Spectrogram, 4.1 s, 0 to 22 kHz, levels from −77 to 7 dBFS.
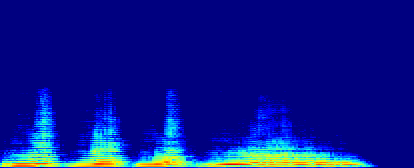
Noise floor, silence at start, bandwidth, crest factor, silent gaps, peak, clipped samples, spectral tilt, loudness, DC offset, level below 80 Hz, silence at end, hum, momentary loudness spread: -52 dBFS; 0 s; 7.6 kHz; 12 dB; none; 0 dBFS; under 0.1%; -4.5 dB/octave; -13 LUFS; under 0.1%; -84 dBFS; 0.5 s; none; 12 LU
